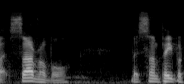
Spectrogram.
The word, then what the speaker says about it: Sevierville: But I went There's this place in and I say this name wrong every time, but it's I call it Sevierville. But some people call it Sevierville, Tennessee.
